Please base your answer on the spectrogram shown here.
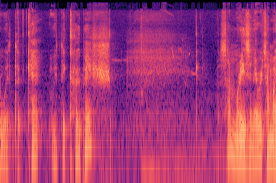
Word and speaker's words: khopesh: word and then realize that it's no it's pronounced khopesh okay brilliant I'll move you there but you're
